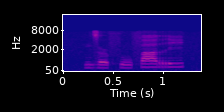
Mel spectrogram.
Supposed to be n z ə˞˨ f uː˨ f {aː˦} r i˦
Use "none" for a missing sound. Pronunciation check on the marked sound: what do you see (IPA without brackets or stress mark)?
aː˦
